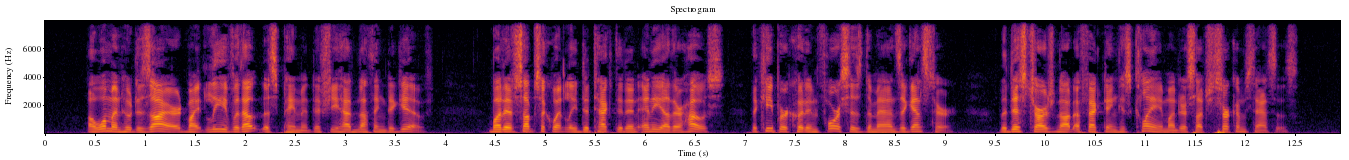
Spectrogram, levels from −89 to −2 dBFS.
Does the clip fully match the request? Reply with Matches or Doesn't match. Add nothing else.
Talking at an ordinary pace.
Matches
